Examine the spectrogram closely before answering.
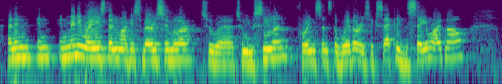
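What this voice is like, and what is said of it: Danish accent in English. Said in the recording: “as you can hear from my accent, I'm not from Auckland. I'm not even from this part of the world. I'm from Denmark.”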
